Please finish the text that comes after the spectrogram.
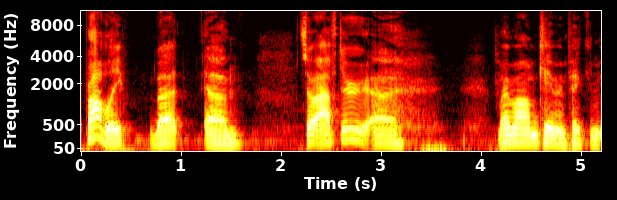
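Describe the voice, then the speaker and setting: Animated young man telling stories. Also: medium pitch, slow pace. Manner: animated, exaggerating, slangy and sweary. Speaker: storytelling YouTuber. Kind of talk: casual personal storytime.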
